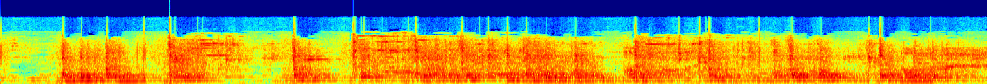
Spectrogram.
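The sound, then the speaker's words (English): A sustained bout of loud smashing: heavy blows land in quick, irregular succession amid crunching, rattling debris as a shortwave radio set is battered and broken apart, with no speech. “Yeah, to make sure nobody else hears, I'm going to wreck this short wave set.”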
